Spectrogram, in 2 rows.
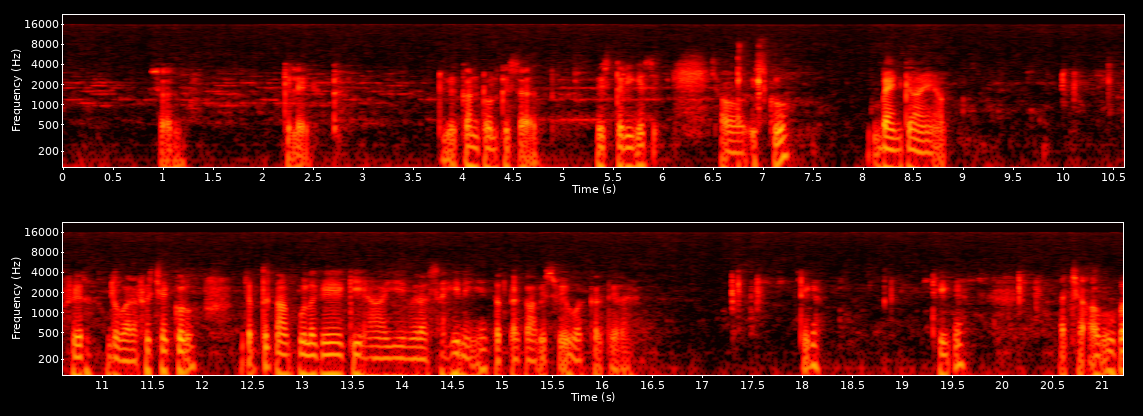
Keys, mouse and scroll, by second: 1.2 ctrl+click, 1.7 ctrl+click, 8.0 click, 9.3 right click, 10.0 z, 10.2 scroll down 1, 10.4 right click, 11.1 z, 11.7 click, 17.4 ctrl+z, 17.7 right click, 18.3 click, 20.2 ctrl+z, 20.5-21.1 scroll up 2, 20.7 right click.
